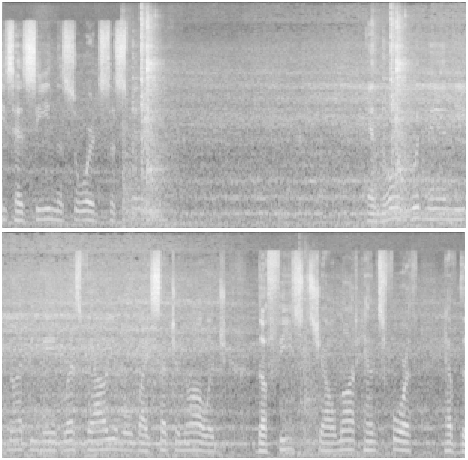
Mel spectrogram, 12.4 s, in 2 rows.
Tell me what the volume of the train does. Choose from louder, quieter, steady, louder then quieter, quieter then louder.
louder then quieter.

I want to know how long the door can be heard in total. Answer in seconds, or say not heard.
2 s.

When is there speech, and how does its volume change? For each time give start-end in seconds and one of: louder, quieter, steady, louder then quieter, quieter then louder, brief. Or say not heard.
0.0-1.9 brief
4.1-12.3 steady.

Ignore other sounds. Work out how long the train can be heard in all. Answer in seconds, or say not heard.
12 s.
